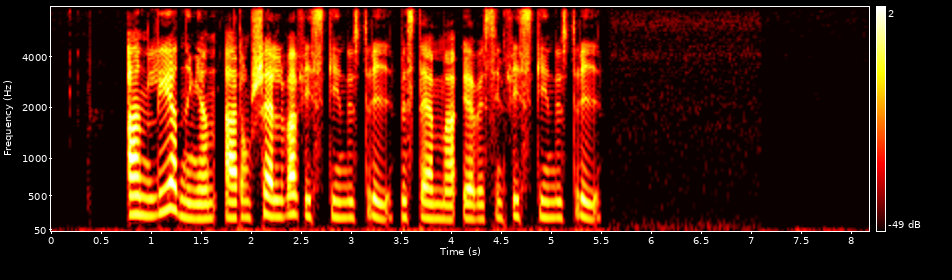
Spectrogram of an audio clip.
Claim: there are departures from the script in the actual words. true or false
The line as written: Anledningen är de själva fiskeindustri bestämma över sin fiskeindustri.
false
